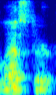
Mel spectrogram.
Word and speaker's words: Leicester: tonight thank you Liz I can't believe you pronounced the town of Leicester correctly that's uh quite a fee for someone down to Texas uh thank you I spelled it like the name Lester but that's exactly right yeah no we're we're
